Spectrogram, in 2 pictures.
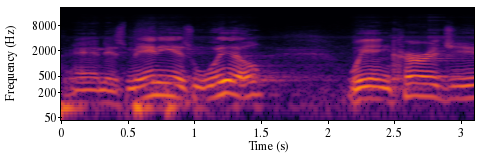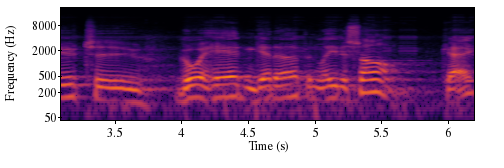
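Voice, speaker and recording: Lively intonation in the voice of a man. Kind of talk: announcements to congregation. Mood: friendly, lightly humorous. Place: church. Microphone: podium.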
